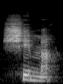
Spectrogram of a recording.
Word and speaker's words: schéma: Dans les mots anglais, SH peut aussi correspondre au son ch, shampoing, short, t-shirt, ou SCH, schéma.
